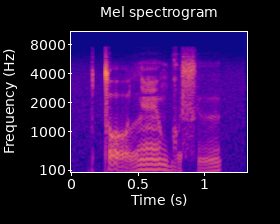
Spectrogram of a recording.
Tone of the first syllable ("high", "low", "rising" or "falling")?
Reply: falling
